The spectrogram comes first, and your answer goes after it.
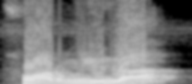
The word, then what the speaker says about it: formulae: फॉर्मूला singular है, फॉर्मूली, ये देखिए आप, FORMULA फॉर्मूला सिंगुलर, और ई उसके साथ आगे लगाएं तो ये प्लूरल हो जाता है, और इसको प्रोनाउंस करते हैं फॉर्मूली, फॉर्मूली। Chemical reactions can be made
